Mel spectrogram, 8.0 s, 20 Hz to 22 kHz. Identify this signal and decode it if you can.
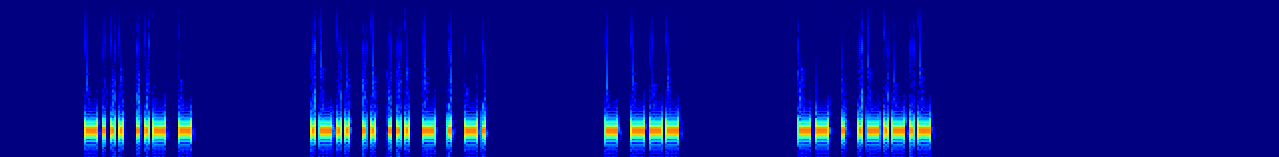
Morse code, heard as a keyed tone, about 46 wpm, 700 Hz. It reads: BUT LISTEN TO ME.
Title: 4x Word-Spacing - Sentences from Top 400 Words - 45wpm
